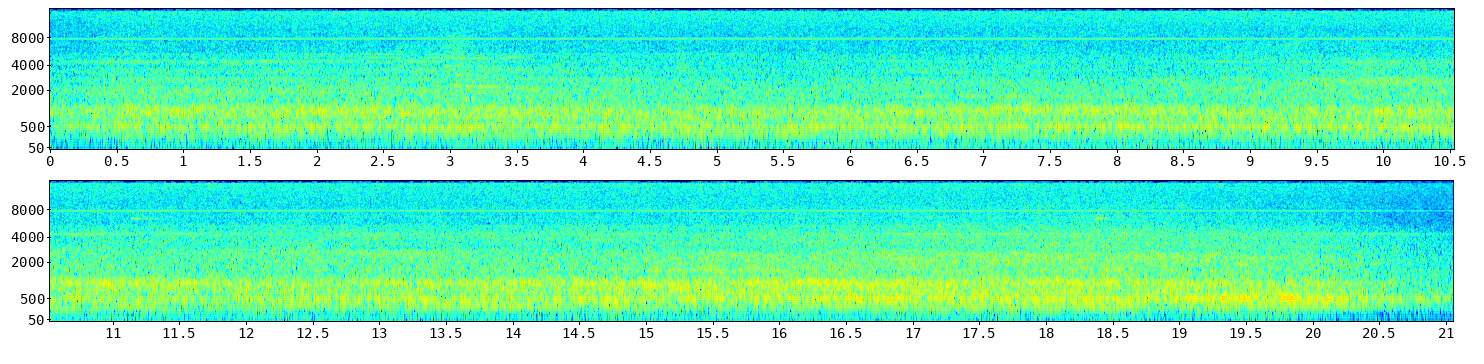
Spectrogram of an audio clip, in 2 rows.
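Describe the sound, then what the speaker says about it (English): A train from the north pulls in alongside a lineup of Class 91 electric locomotives at an East Coast main line terminus, a steady rumbling drone with a faint electric whine, unbroken by voices. "A powerful lineup of Class 91 locomotives is about to be swollen by the arrival of yet another train from the north."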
